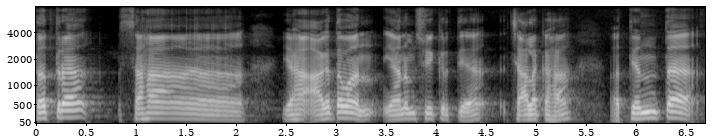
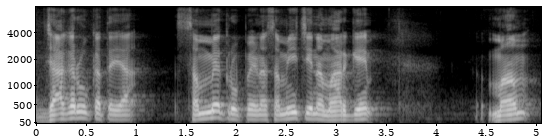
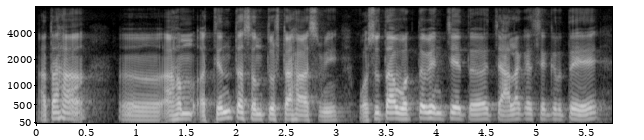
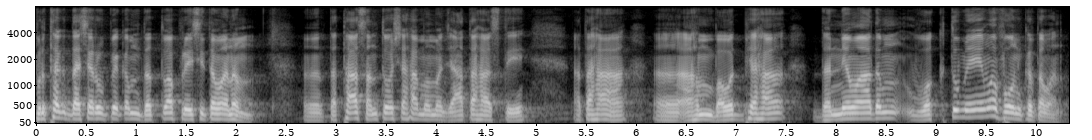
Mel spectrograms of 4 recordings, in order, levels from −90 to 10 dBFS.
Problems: background sounds at intervals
